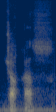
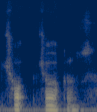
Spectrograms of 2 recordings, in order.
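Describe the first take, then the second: First: "Choke us" said as two separate words. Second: "chokers" said slowly, stumbling on "Cho-". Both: Shown as a demonstration. Trying out the word for chat. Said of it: "I don't even know how to say that word".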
